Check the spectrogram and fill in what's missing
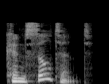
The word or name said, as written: consultant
